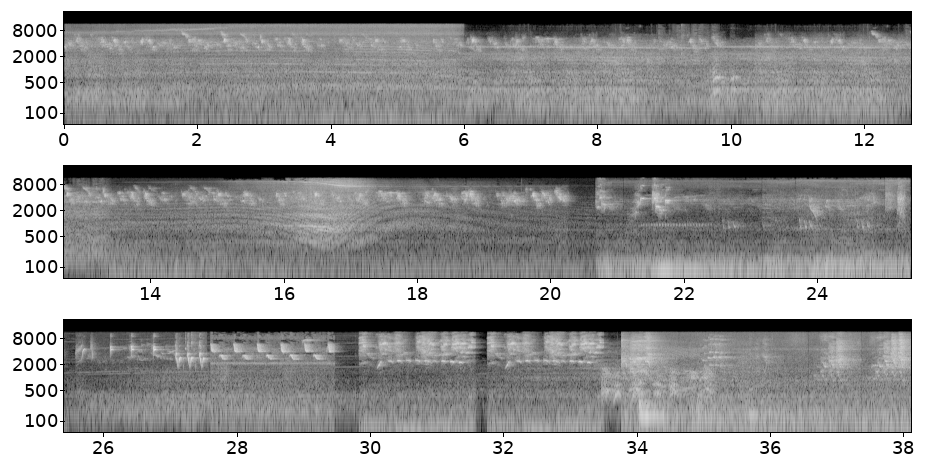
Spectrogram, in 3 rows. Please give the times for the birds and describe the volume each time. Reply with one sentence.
The birds can be heard from 0.0 to 38.0 s, getting louder.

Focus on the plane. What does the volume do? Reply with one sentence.
The loudness of the plane goes down.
